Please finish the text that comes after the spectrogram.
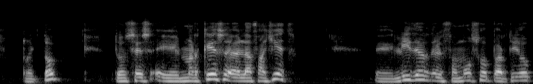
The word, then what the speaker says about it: Lafayette: mi tío el marqués lafayette se escribe la falla t se pronuncia lafayette como la burguesía es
